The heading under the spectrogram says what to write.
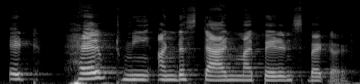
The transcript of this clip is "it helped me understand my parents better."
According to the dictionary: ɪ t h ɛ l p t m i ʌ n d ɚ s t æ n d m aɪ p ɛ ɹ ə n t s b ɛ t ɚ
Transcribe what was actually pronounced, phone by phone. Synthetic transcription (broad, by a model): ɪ t h ɛ l p t m i ʌ n d ɚ s t æ n d m aɪ p ɛ ɹ ə n t s b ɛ t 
